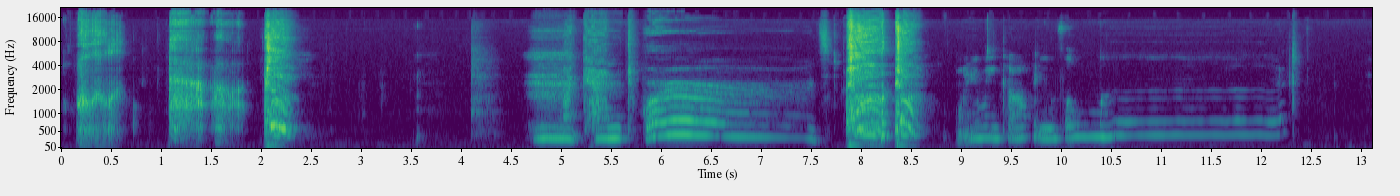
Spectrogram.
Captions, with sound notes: [PHLEGMY COUGH] Hmmm I can't words! [MORE COUGHING] Why am I coughing so much?!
